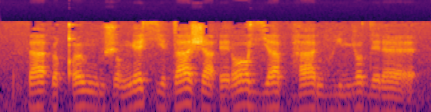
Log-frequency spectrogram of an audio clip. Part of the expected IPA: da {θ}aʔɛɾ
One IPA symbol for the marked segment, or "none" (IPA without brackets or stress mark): ʃ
